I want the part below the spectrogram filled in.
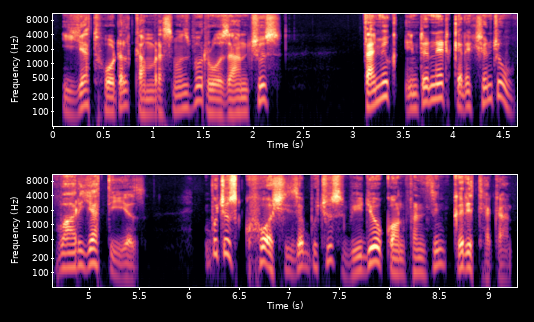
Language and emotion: Kashmiri, happy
